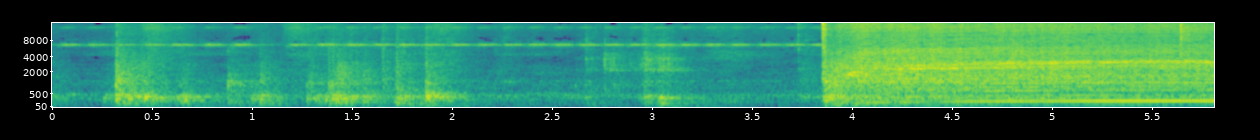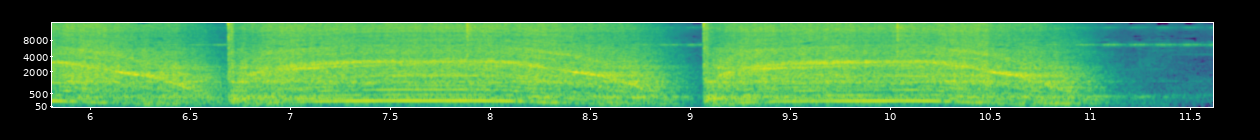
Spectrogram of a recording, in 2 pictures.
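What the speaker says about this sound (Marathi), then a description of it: "आता हे आपण मिक्सरमध्ये फिरवून घेणार आहोत।" A mixer grinder blends corn kernels into a paste, running in three long, loud, steady bursts separated by brief pauses. A few seconds of quiet talk and handling come before the motor starts.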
